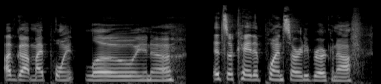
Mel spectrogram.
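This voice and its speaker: A woman's voice: medium pitch, flat delivery, a little fast, bright, forceful tone, no echo. A woman chatting casually as a player in a tabletop role-playing game, describing what her character does. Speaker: player in an actual play podcast.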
